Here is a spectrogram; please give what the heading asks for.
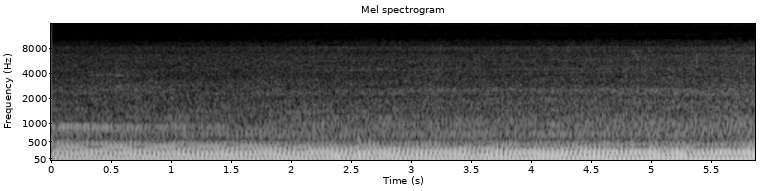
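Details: Yamaha YZF-R6 after engine repair and timing (cam chain) setup: smooth, even four-cylinder idle swelling slightly as the revs rise, with no ticking or chain rattle; normal running.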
